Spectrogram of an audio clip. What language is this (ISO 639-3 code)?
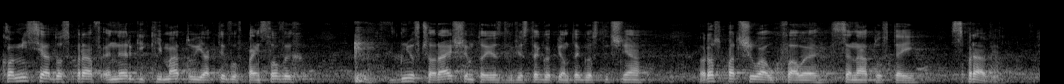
pol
